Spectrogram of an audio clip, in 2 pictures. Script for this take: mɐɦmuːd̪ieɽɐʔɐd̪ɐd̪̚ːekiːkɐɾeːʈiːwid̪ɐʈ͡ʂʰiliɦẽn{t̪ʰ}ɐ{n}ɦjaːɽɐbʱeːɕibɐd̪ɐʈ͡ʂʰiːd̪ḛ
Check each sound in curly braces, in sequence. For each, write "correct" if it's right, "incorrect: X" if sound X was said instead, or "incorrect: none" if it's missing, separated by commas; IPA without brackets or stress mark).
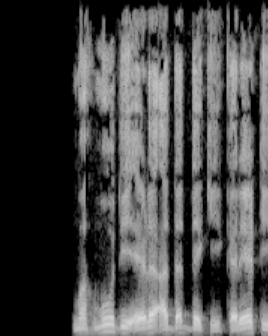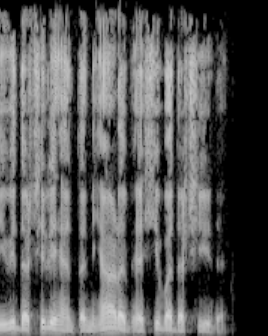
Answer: incorrect: t̪, correct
